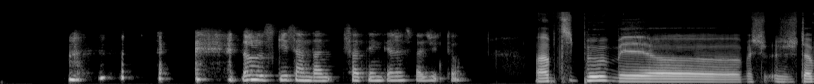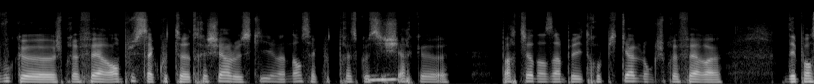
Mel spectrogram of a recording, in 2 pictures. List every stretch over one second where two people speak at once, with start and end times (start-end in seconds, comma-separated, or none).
none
